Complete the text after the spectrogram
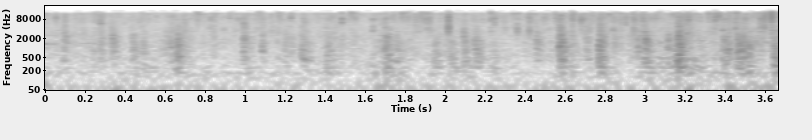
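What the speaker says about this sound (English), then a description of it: "It looks like the rain set in now." Steady rain patters softly and continuously, a faint wash of drops on surfaces with no voices.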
